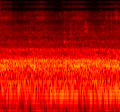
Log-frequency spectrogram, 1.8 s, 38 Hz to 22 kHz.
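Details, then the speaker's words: 2010 Buick LaCrosse with roaring noise when driving: even, low rumbling roar holding steady as the wheel spins, no knocks or clicks; worn driver's side rear wheel bearing, other side only brake noise. "So I just hear some brake noise. That's it. So looks like the driver's side rear is the one that's making noise."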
